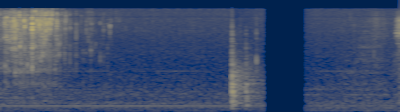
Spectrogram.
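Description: Water poured from a small cup into a blender jar packed with chopped vegetables, a short splashing pour in the first second. Then a faint steady hum with one short knock just after two seconds, and a sudden cut to silence.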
